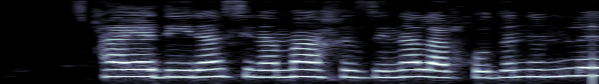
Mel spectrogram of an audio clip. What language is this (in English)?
Pashto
